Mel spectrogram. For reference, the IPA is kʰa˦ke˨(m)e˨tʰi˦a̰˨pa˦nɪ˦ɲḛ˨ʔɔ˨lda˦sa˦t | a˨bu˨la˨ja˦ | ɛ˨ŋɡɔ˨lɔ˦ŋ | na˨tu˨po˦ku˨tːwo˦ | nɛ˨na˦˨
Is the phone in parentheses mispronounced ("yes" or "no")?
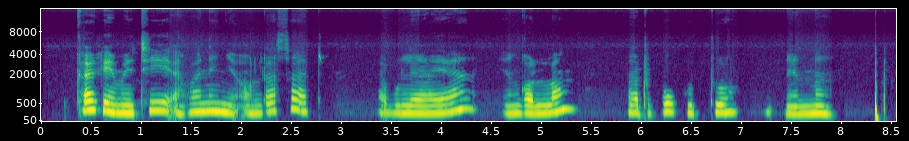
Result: no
